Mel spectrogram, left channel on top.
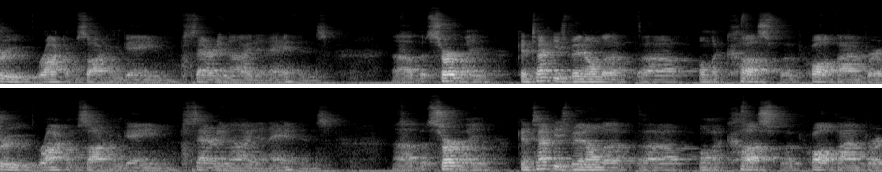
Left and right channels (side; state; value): both; normal; correlation 0.17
